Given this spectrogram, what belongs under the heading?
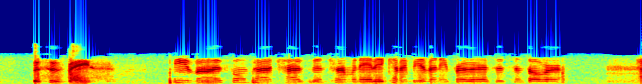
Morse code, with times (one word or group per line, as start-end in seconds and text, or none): none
